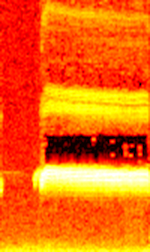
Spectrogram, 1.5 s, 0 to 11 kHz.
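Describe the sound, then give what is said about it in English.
A single sustained high-pitched whistle tone sounds alone, loud, holding steady for over a second before cutting off cleanly. “130 episodes in, and you thought it was two different whistles.”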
